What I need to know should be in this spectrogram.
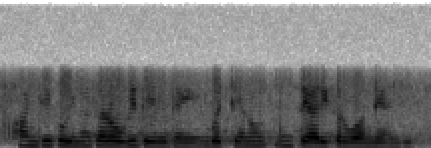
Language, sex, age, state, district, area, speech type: Punjabi, female, 18-30, Punjab, Fatehgarh Sahib, rural, conversation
